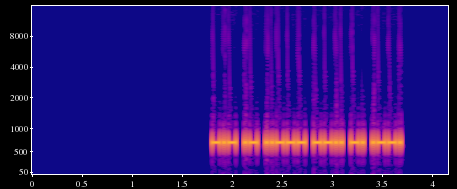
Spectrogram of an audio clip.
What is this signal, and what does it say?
Morse code, heard as a keyed tone, about 46 wpm, 700 Hz. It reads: KA2ZNP
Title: USA Call Signs - 6 Characters - Repeated 2x - 45wpm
